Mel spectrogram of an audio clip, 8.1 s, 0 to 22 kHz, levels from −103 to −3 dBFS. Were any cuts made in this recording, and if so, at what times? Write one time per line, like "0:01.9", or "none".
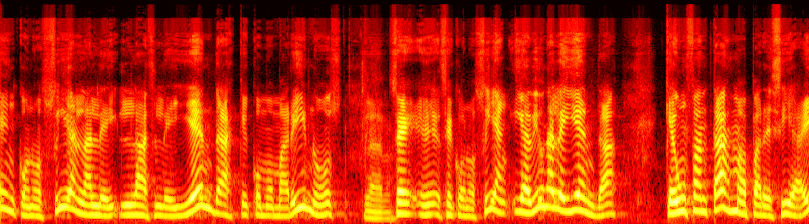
none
